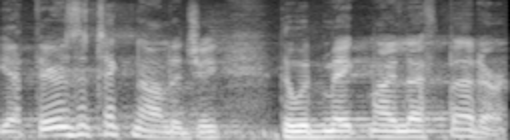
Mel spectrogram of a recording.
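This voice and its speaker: The pace is very fast as a man speaks. He uses lively intonation. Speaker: quantum computing panelist. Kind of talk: panel discussion.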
